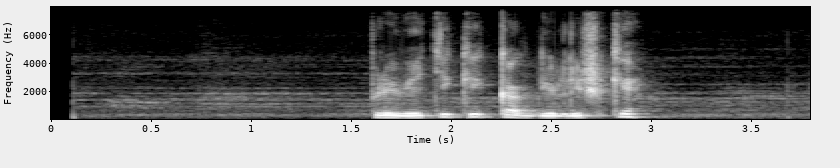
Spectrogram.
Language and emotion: Russian, positive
